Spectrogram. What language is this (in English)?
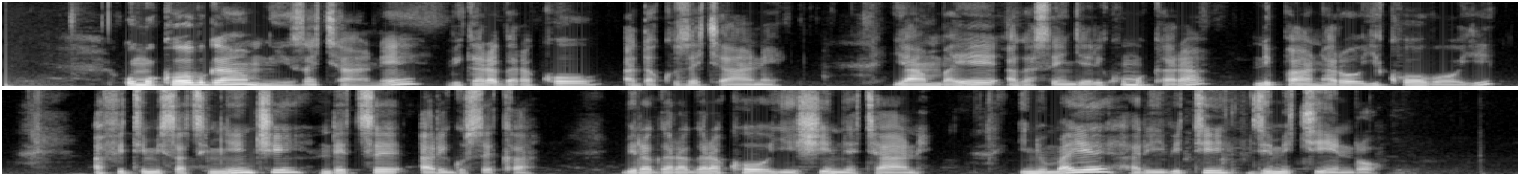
Kinyarwanda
